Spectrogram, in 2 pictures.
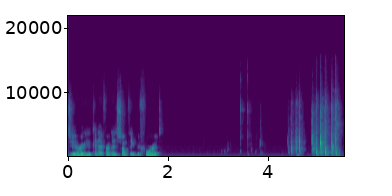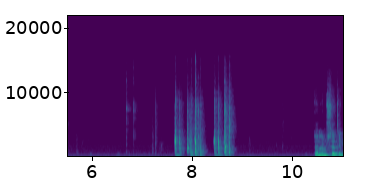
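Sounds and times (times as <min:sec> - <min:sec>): faint low hum: 0:00.0 - 0:11.0
keyboard typing: 0:03.4 - 0:05.6, 0:06.6 - 0:08.9.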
